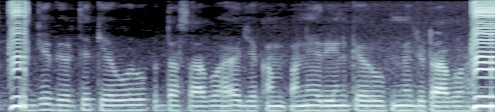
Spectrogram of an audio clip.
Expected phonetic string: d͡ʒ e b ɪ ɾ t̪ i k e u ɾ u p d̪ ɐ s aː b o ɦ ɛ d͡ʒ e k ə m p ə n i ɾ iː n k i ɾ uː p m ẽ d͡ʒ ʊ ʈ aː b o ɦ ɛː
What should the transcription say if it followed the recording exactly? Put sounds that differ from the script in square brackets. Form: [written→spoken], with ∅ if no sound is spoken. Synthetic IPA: d͡ʒ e b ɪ ɾ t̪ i k e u ɾ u p d̪ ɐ s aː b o ɦ ɛ d͡ʒ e k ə m p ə n i ɾ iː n k [i→e] ɾ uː p m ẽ d͡ʒ ʊ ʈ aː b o ɦ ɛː

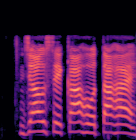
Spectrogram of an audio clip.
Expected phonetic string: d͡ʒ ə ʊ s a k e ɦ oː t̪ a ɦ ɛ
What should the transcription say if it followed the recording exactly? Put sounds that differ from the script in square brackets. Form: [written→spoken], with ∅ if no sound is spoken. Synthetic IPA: d͡ʒ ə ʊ s [a→e] k [e→a] ɦ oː t̪ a ɦ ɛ

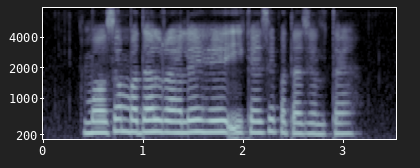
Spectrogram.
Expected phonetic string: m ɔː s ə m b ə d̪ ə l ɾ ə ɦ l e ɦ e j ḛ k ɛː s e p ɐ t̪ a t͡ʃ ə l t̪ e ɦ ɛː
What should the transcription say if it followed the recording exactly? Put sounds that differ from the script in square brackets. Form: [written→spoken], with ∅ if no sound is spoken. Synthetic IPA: m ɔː s ə m b ə d̪ ə l ɾ ə ɦ l e ɦ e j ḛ k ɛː s e p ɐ t̪ a t͡ʃ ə l t̪ [e→a] ɦ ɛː

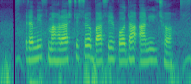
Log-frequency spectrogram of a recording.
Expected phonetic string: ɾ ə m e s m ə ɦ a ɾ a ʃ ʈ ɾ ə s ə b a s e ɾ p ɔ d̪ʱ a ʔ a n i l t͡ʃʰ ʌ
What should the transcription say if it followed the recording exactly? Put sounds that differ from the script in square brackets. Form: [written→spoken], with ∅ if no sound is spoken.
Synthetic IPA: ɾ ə m e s m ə ɦ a ɾ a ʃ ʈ ɾ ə s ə b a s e ɾ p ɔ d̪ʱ a ʔ a n i l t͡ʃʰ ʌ

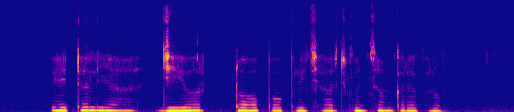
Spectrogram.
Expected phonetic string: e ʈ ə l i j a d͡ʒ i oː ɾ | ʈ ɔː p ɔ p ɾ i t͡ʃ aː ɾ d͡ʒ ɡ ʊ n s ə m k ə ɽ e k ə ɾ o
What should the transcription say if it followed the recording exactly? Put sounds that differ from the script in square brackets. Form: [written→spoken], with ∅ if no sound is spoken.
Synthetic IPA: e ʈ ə l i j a d͡ʒ i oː ɾ | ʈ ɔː p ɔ p ɾ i t͡ʃ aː ɾ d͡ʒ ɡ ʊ n s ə m k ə [ɽ→ɾ] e k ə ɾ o

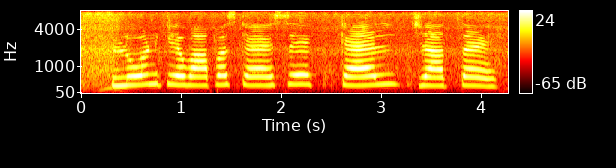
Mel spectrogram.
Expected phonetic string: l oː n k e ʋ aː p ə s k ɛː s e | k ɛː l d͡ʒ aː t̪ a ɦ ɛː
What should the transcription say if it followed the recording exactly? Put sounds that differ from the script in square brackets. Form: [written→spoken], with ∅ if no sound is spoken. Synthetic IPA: l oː n k e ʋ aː p ə s k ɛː s e | k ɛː l d͡ʒ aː t̪ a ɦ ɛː

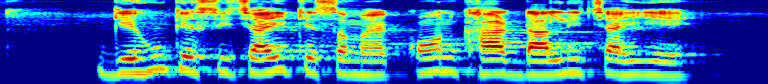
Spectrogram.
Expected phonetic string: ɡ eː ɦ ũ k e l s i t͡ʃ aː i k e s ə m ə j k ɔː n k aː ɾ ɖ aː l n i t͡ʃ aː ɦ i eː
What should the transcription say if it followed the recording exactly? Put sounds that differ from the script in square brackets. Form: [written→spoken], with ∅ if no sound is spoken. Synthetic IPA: ɡ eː ɦ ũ k e [l→∅] s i t͡ʃ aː i k e s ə m ə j k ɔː n [k→kʰ] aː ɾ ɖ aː l n i t͡ʃ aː ɦ i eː

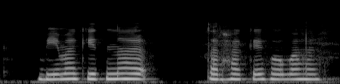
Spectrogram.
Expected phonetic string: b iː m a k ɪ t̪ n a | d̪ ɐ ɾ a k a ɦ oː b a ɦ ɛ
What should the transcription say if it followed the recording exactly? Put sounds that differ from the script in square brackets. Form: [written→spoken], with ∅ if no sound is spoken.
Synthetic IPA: b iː m a k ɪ t̪ n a | [d̪→t̪] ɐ ɾ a k [a→e] ɦ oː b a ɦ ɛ

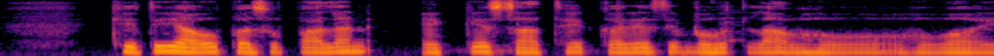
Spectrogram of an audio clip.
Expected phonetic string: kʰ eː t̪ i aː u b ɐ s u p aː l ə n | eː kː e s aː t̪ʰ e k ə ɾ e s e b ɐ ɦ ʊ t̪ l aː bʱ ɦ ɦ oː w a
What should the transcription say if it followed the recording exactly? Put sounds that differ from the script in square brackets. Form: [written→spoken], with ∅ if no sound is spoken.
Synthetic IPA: kʰ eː t̪ i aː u [b→p] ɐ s u p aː l ə n | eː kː e s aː t̪ʰ e k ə ɾ e s e b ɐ ɦ ʊ t̪ l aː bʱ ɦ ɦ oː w a

